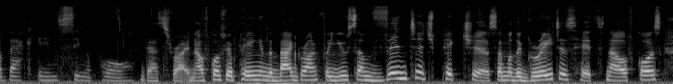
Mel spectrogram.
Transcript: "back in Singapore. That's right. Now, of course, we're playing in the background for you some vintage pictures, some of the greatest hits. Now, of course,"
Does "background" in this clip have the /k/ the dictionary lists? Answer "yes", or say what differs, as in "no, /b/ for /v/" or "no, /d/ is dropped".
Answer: yes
